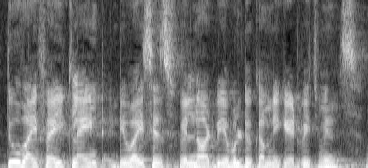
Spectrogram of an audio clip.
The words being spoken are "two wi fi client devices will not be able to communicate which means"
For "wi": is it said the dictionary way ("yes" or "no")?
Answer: no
